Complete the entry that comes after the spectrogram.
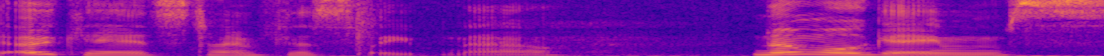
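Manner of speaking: normal talking voice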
